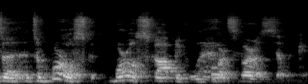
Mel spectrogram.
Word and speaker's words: borosilicate: borosilicate. Borosilic, sorry. I always pronounce it wrong.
